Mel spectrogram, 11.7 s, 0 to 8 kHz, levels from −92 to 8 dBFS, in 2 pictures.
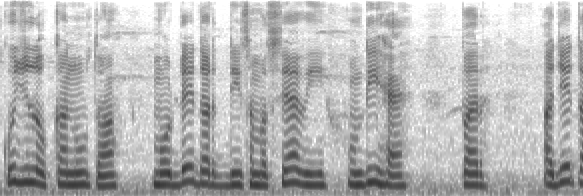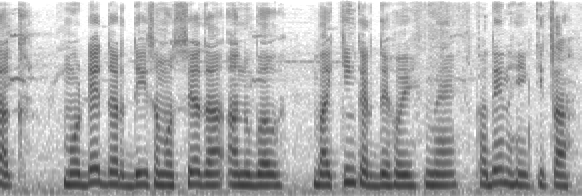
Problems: background sounds at intervals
